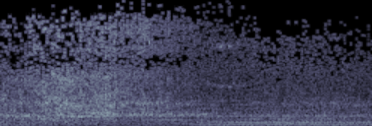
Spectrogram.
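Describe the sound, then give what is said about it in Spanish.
A car engine roars as the car accelerates in reverse while held back by a cable that pulls taut, in an action movie scene; a loud, sustained, throaty rev that holds nearly steady in pitch throughout. “Roman da marcha atrás. El cable se tensa. Roma acelera sin éxito.”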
